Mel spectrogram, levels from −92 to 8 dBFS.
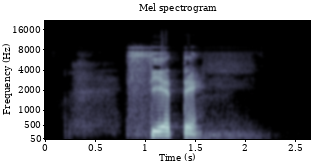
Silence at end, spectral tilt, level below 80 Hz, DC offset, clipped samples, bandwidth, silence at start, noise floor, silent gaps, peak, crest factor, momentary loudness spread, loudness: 1.1 s; -4 dB/octave; -60 dBFS; under 0.1%; under 0.1%; 9.4 kHz; 0.85 s; -73 dBFS; none; 0 dBFS; 20 dB; 17 LU; -17 LUFS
